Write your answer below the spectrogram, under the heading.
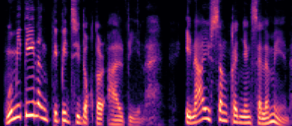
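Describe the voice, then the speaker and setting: A man's voice: a little high, huge pitch swings, moderate pace, slightly rough, dry recording. A man giving dramatic scripted narration of a story.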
